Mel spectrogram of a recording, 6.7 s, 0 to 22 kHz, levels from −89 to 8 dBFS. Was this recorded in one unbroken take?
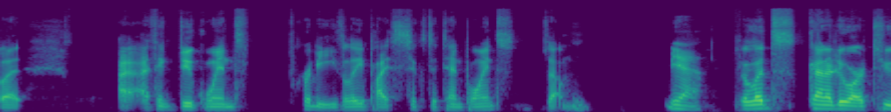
yes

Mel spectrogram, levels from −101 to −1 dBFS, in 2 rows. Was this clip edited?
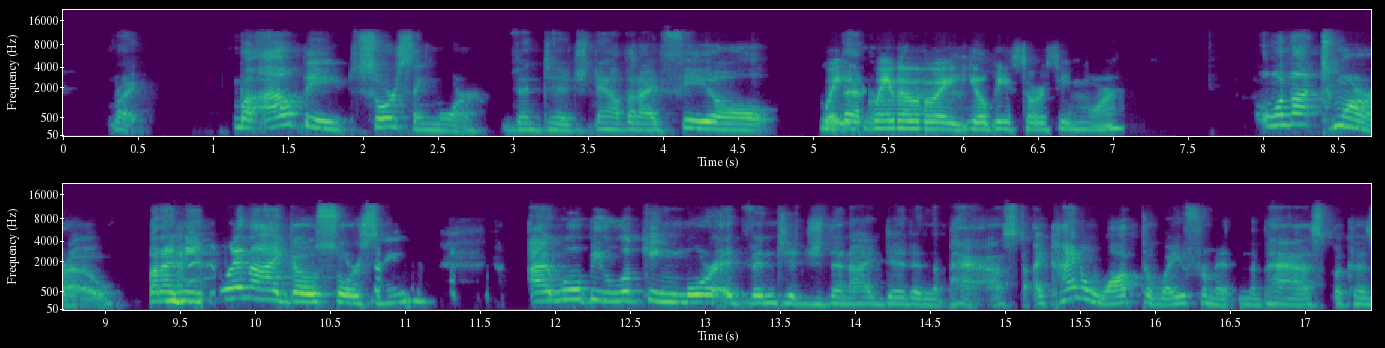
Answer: no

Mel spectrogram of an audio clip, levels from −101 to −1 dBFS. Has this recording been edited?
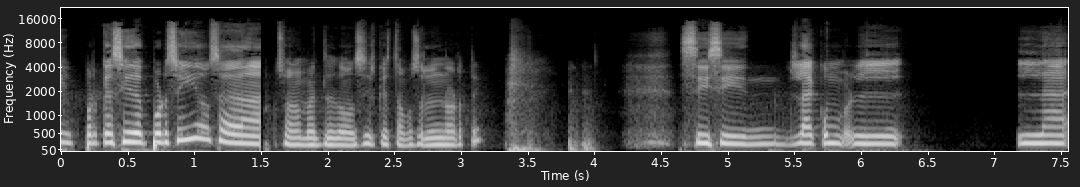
yes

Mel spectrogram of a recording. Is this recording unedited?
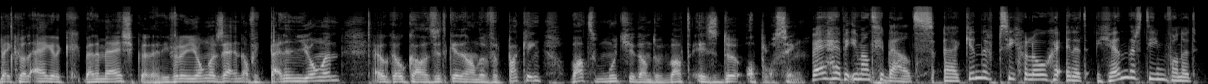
yes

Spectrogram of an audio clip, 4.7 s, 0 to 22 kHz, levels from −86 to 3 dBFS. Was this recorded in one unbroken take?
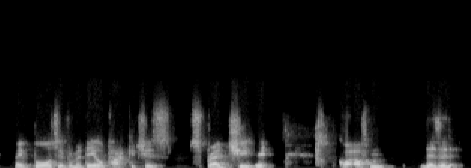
yes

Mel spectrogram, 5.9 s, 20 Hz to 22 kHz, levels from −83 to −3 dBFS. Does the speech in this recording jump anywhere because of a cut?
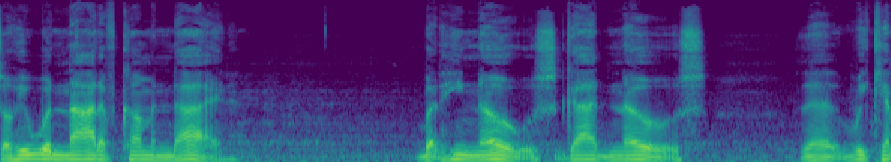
no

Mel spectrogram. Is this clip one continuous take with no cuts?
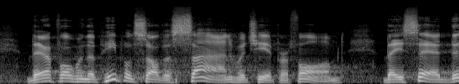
yes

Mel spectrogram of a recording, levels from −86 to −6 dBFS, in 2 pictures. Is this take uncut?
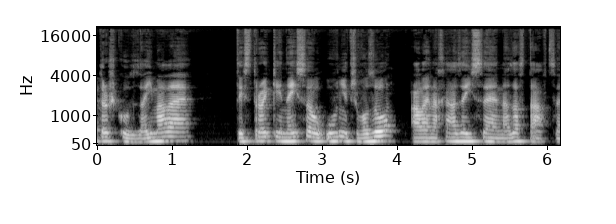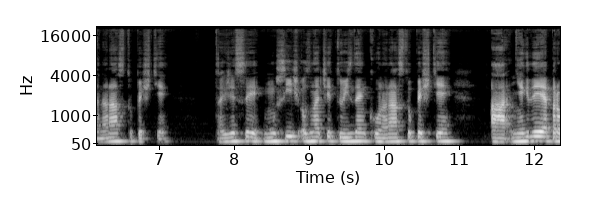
yes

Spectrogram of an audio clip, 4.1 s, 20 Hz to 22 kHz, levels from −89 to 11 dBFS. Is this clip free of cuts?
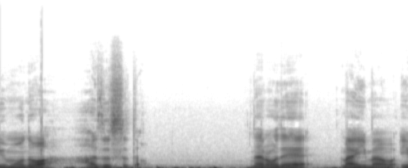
no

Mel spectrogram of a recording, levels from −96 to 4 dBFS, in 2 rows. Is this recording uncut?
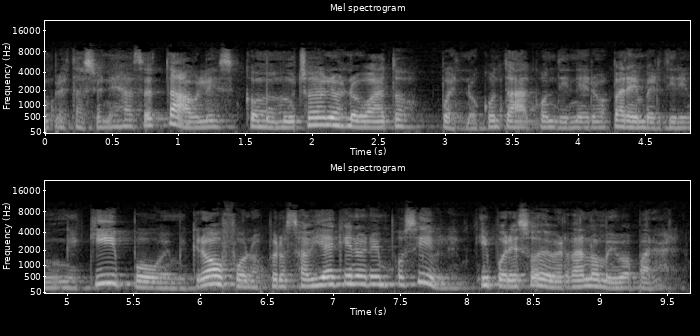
no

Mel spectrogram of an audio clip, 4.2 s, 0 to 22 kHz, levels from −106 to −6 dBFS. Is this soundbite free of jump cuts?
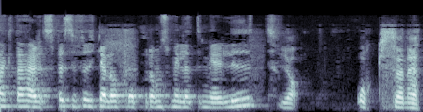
yes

